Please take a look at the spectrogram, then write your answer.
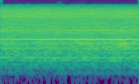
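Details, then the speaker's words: CNC machine with two-gear spindle gearbox, cold, not yet warmed up, spindle chiller oils the gears, spindle run at low speed: steady even whir with faint gear hum, no knocks; gearbox slightly loud but acceptable. "I didn't run it didn't warm it up yet so it might be um little loud but I hear you know the gearbox it's okay you know it's not one of the loudest gearbox you can hear it a little bit you know right now"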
